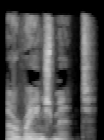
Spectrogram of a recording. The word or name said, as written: arrangement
